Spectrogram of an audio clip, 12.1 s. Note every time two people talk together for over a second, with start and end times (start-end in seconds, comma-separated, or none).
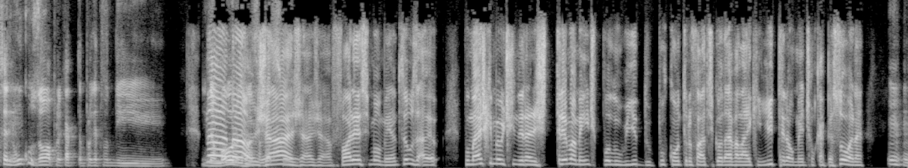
2.7-4.1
